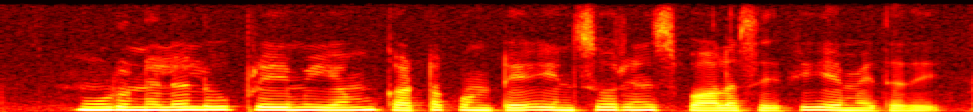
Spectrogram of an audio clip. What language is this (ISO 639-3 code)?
tel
